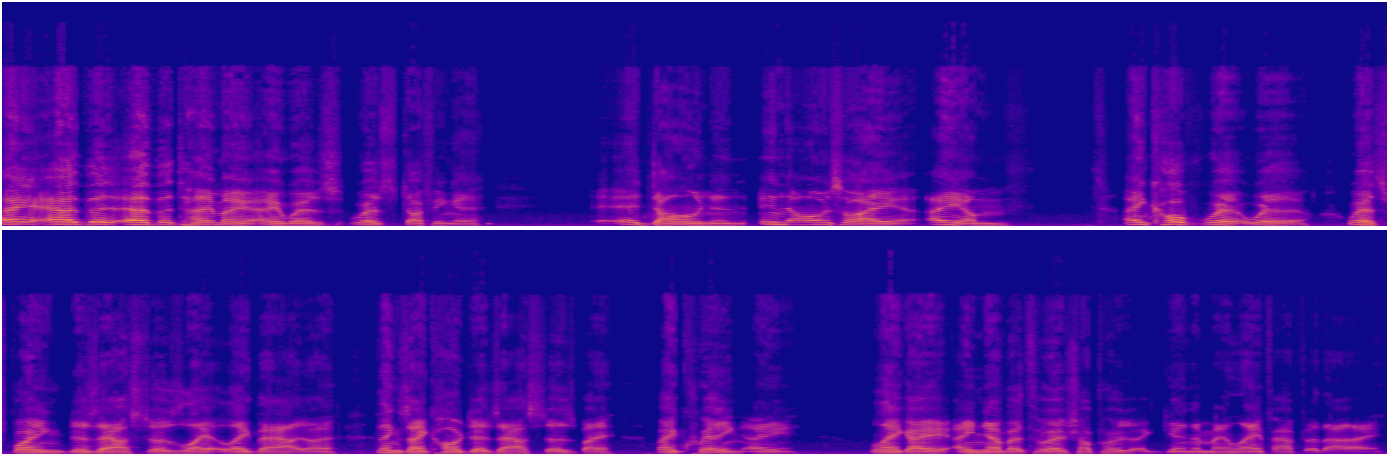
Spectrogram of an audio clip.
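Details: Adult with a long-standing speech impediment, audible whenever they speak and present for many years; stuttering.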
